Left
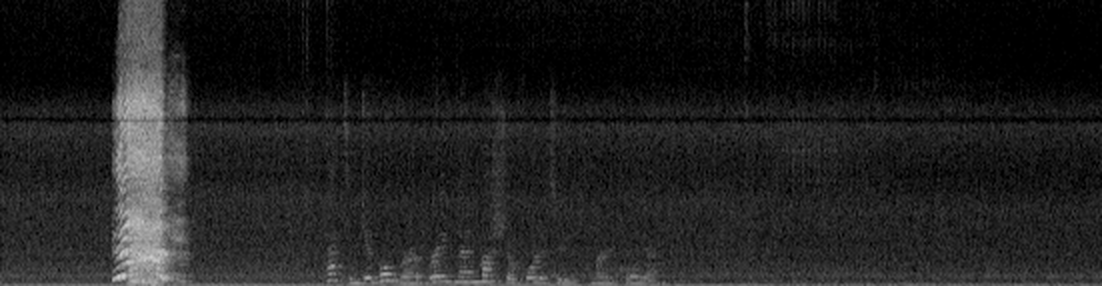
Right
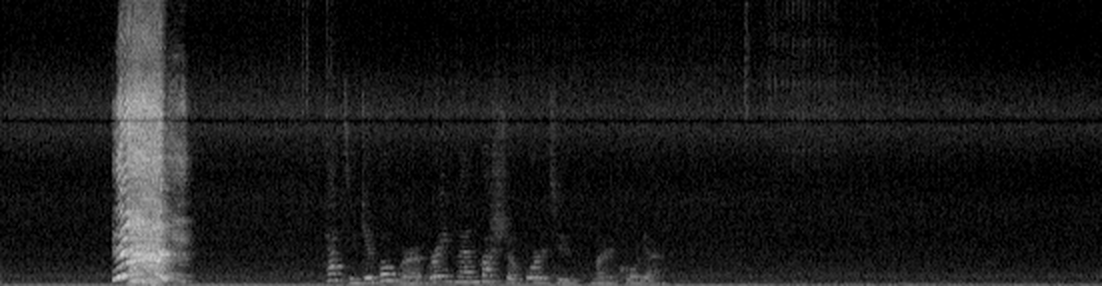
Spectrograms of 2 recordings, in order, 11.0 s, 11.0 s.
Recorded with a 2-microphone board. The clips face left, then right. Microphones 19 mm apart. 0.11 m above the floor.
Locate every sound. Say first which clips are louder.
1.1 s a scream: even; 10° left (ahead or behind), 4 m
3.2 s a woman speaking: even; 20° left (ahead or behind), 5 m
